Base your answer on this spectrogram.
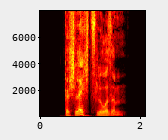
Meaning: strong dative masculine/neuter singular of geschlechtslos
- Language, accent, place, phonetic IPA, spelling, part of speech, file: German, Germany, Berlin, [ɡəˈʃlɛçt͡sloːzm̩], geschlechtslosem, adjective, De-geschlechtslosem.ogg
